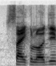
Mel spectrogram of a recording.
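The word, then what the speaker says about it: psychology: जैसे यहाँ पर साइकोलॉजी में पी यहाँ पर साइलेंट है, डॉट में आपका बी है। इसी प्रकार से नॉलेज में डी जो शब्द है वह साइलेंट है, परंतु कैटल में कोई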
